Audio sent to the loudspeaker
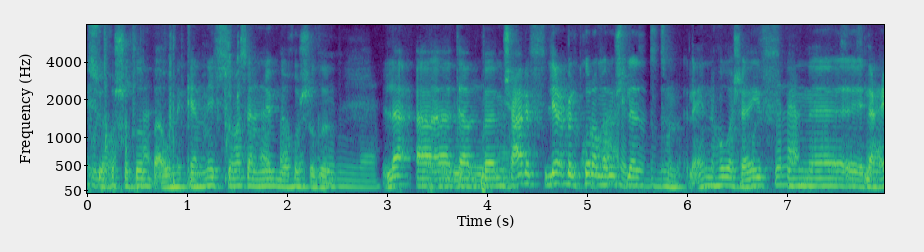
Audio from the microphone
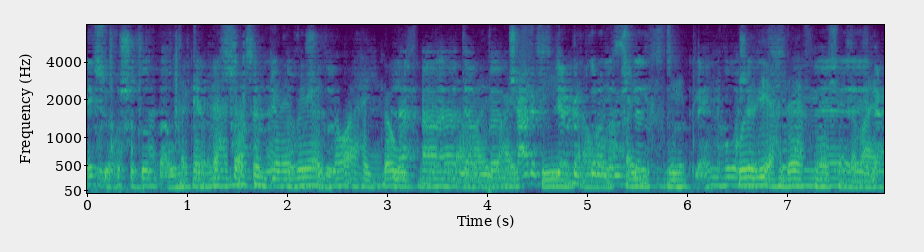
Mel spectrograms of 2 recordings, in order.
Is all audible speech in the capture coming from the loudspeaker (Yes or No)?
No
